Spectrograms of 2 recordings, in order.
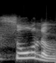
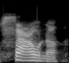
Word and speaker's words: sauna: So I've been saying sauna wrong all these years, or sauna." Thank you, Peter P, for the proper pronunciation.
